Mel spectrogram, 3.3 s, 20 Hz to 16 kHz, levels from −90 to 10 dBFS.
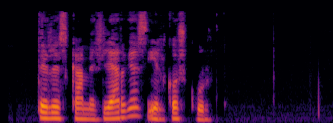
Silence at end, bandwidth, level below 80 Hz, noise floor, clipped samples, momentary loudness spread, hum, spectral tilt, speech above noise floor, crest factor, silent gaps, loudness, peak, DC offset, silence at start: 1.25 s; 11.5 kHz; -70 dBFS; -67 dBFS; under 0.1%; 10 LU; none; -5 dB/octave; 44 dB; 20 dB; none; -24 LUFS; -6 dBFS; under 0.1%; 0.4 s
